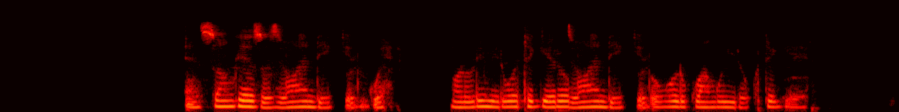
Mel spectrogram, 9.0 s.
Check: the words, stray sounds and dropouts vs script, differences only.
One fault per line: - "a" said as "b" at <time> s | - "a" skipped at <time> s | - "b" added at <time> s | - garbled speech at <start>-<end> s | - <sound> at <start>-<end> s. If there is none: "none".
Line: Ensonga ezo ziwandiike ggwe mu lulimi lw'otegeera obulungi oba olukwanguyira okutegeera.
- "obulungi" said as "ziwandiike" at 5.7 s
